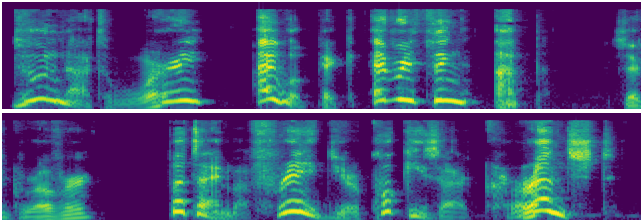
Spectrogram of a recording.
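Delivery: very high, bright helper voice; a helpful monster rushing to reassure; eager Grover. Acted. Grover helps Cookie Monster.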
